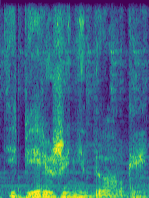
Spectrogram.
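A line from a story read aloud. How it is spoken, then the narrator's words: Quiet speech. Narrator (Russian): тихо говорит он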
